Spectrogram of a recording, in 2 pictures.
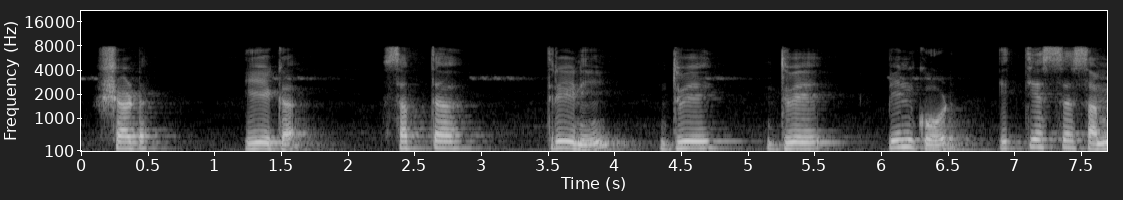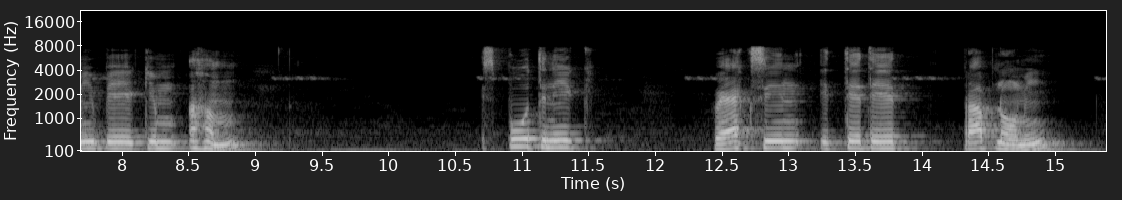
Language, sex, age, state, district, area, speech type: Sanskrit, male, 18-30, West Bengal, Dakshin Dinajpur, rural, read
